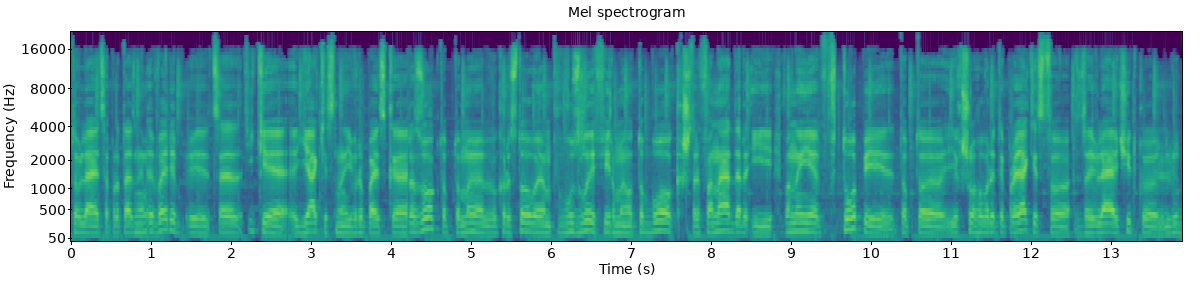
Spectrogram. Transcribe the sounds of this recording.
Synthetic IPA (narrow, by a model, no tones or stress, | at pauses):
t̪ɔwlʲajet͡sʲːɐpɾɔt̪ɛznɪjʋɪɾʲipit̪sɛtʲilʲkɪjakʲɪsʲnɐjeʋɾɔpɛjsʲkɐɾɐzɔk̚t̪ɔp̚t̪ɔmɪʋɪkɔɾɨst̪ɔwʋʊjemʋuzlˠɪfʲirmɪɐt̪ɔbɔkʃt̪ɾɐfɐnɛd̪eriʋɔnɪjɛwt̪ɔpʲit̪ɔpt̪ɔjɐ̰kʃt͡ʃɔɦɔʋɔɾɪt̪ɪpɾɔjakʲɪsʲt̪ɔzɐjɐwlʲajʊt͡ʃit̪kɔlʲud̪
